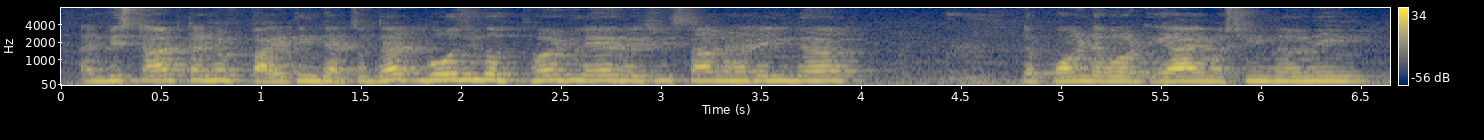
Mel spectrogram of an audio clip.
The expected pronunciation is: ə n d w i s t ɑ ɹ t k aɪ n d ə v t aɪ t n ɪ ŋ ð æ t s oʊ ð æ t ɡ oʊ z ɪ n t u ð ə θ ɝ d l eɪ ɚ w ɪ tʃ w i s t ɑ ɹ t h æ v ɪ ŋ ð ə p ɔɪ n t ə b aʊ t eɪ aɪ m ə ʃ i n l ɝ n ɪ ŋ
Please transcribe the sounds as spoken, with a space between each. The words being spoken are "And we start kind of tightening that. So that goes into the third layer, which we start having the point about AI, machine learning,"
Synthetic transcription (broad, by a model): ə n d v i s t ɑ ɹ t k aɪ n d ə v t aɪ t ɪ ŋ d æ t s oʊ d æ t ɡ oʊ z ɪ n t u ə t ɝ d l eɪ ɚ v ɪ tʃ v i s t ɑ ɹ t h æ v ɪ ŋ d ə p ɔɪ n t ə b aʊ t eɪ aɪ m ə ʃ i n l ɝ n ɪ ŋ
